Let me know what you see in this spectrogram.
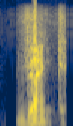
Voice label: "vac", American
